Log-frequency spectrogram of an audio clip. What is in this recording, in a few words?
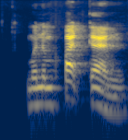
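"menempatkan", Malay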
